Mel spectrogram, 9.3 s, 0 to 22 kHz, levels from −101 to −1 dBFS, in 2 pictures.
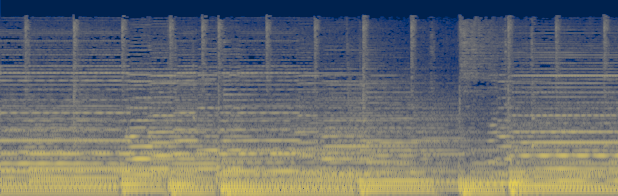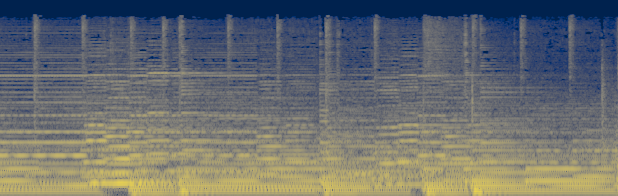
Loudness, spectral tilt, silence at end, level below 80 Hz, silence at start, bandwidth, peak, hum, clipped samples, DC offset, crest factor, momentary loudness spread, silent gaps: -20 LUFS; -7 dB/octave; 0 s; -28 dBFS; 0 s; 17 kHz; -4 dBFS; none; under 0.1%; under 0.1%; 16 dB; 4 LU; none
